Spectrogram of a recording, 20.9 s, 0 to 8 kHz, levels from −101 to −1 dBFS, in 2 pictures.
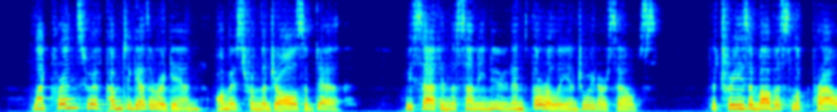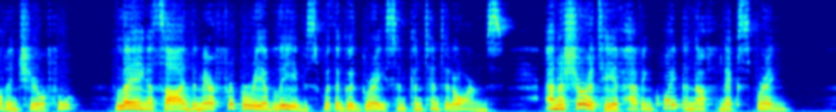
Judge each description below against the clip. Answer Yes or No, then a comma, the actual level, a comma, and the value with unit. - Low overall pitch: No, high, 215 Hz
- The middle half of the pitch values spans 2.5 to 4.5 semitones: Yes, average, 3.3 semitones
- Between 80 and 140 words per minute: No, average, 155 wpm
